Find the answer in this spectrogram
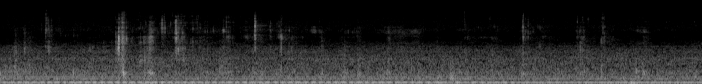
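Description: Close-miked chewing of a mouthful of rice, stir-fried water spinach and omelette, with many small wet mouth clicks and a sharper click about a second in, over a steady low hum.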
